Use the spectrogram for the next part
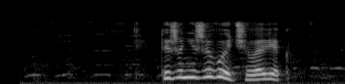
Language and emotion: Russian, positive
